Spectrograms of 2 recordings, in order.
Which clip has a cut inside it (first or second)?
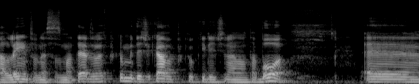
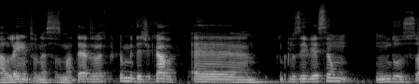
second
